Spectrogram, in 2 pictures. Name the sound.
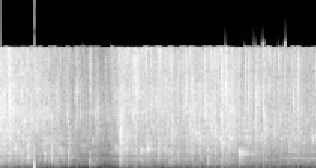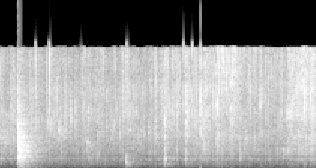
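onions, curry leaves and green chilies frying in hot oil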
